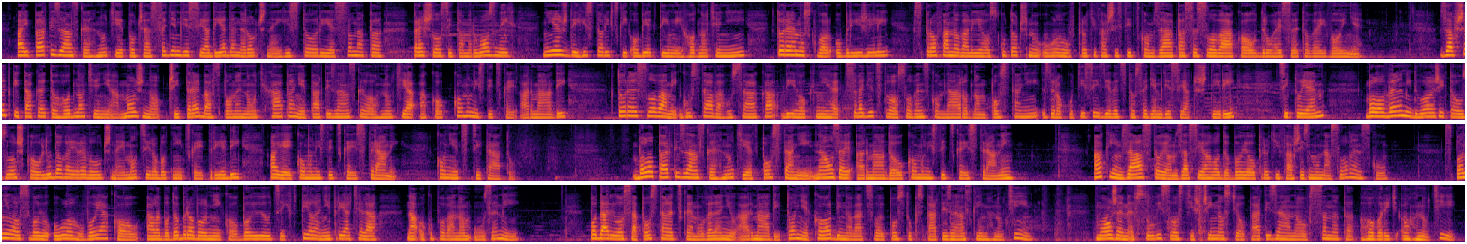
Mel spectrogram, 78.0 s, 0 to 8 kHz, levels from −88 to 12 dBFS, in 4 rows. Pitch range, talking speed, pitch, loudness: 160-190 Hz, 100 wpm, 175 Hz, -19 LUFS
